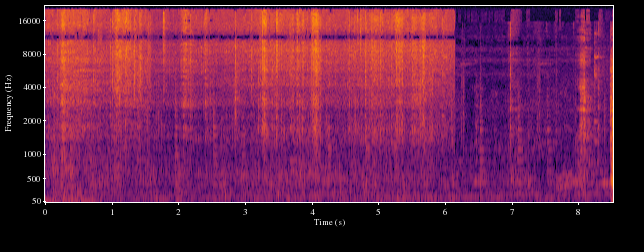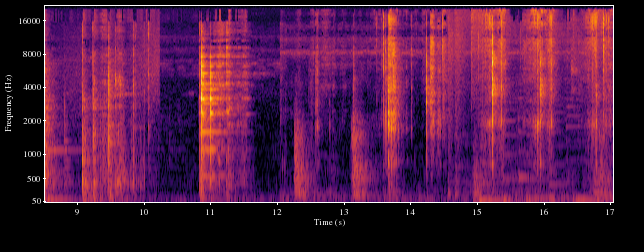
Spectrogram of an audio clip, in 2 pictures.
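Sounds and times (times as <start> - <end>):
dishes and utensils clinking: 7.9 - 10.1, 10.8 - 11.7, 12.3 - 17.0.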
